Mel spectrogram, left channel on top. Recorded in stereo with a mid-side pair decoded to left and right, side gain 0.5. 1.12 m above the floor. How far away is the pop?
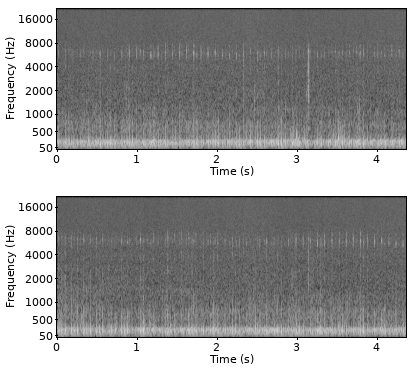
I don't hear a pop.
